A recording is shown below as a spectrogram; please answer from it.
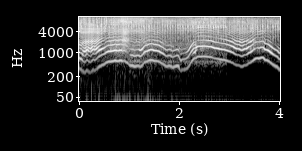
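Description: A cartoon character's high, wordless crooning: one unbroken line of voice that glides up and down in pitch, wavering at the start.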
